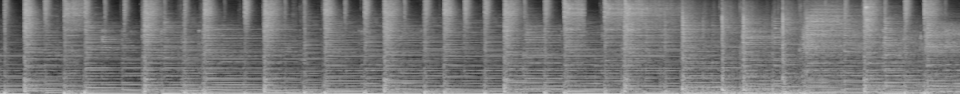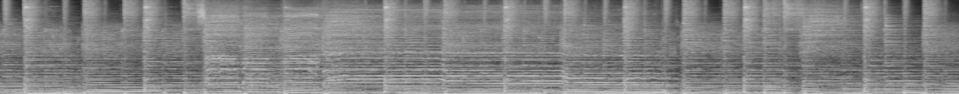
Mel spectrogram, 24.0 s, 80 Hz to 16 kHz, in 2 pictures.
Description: Minus Harmonica Pop (1970s) 4:42 Buy £1.50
